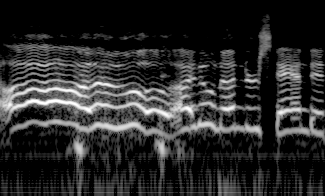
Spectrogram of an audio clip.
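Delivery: put-on very high, very slow, shrill old-person voice. Speaker mocking old people flipping out about it, mocking old-person voice. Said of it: "says all the old people".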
